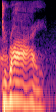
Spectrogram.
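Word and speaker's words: Drey: Dry.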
